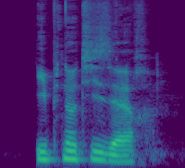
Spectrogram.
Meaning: hypnotist
- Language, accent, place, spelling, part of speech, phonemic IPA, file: French, France, Lyon, hypnotiseur, noun, /ip.nɔ.ti.zœʁ/, LL-Q150 (fra)-hypnotiseur.wav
